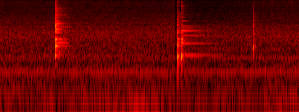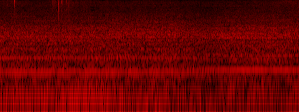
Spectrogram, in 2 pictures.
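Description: Rice paddle knocking against enamelware while cooked brown rice is scooped into a container: three sharp clinks, the second loudest with a short ringing tone.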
